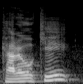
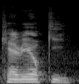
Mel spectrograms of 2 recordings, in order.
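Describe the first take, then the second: First: The word is said with Japanese-style vowels. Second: The word is said with English-style vowels. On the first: The speaker calls it right. "Like in the Japanese word karaoke" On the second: The speaker calls it wrong. "not karaoke"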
